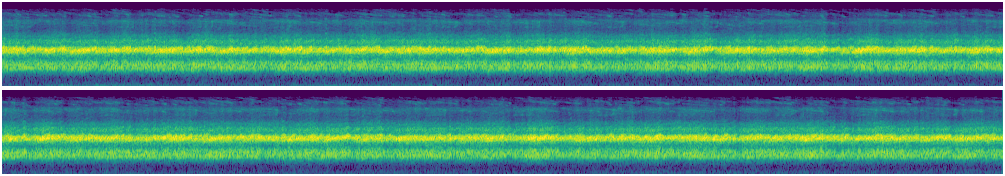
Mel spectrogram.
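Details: Many frogs singing at a pond in a horse pasture, taken with a Zoom recorder; a continuous, shimmering buzz of overlapping croaks holds steady throughout, with a few soft low thumps early on.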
